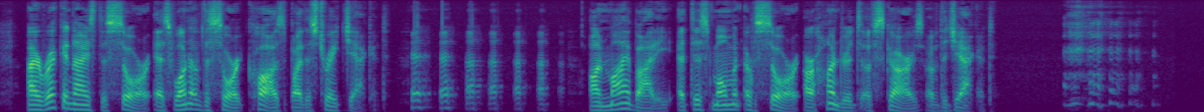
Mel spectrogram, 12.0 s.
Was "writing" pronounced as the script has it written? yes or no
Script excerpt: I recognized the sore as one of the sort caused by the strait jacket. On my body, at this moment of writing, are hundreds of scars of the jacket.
no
